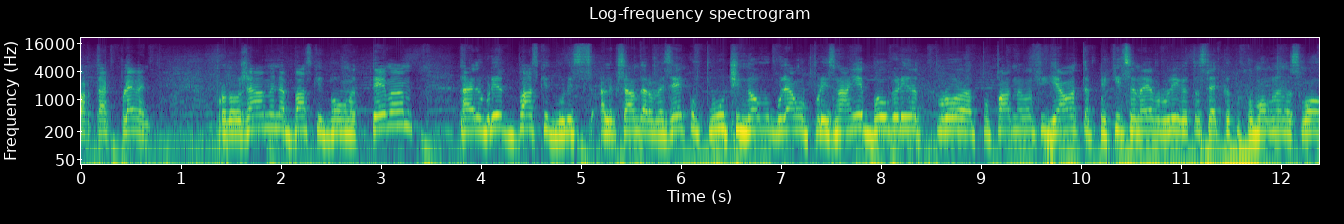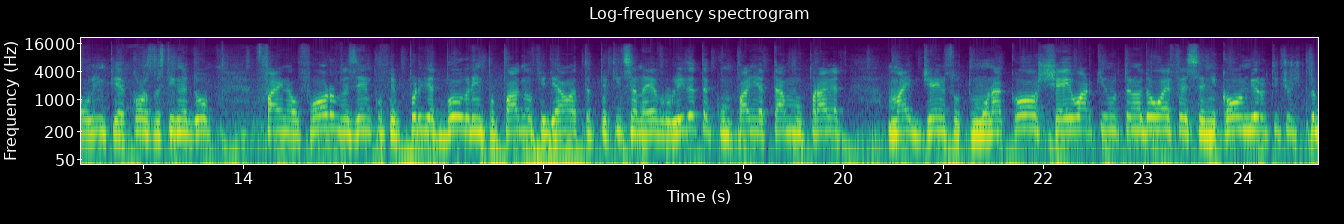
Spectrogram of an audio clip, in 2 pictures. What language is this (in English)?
Bulgarian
